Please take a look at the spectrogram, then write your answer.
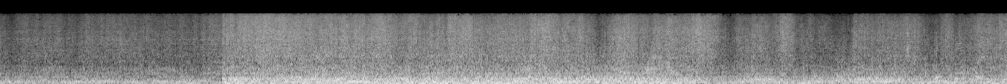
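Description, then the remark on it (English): Strong wind blows steadily into the microphone with a broad, roaring rumble that swells louder after a couple of seconds and keeps buffeting with gusts throughout. No one speaks. “that's the blowing wind that you're hearing.”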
